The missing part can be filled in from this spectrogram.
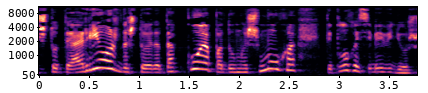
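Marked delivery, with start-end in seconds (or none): none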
